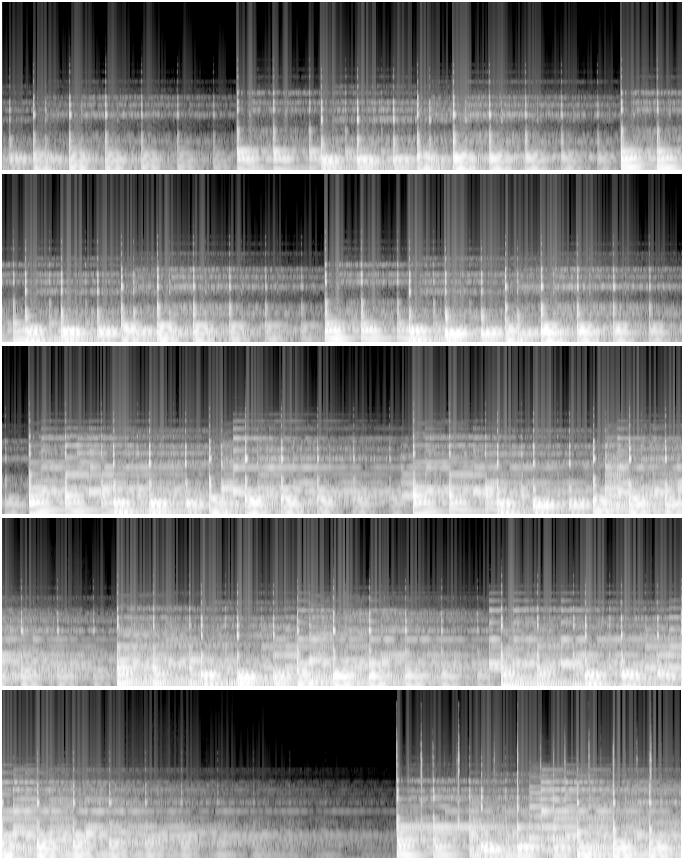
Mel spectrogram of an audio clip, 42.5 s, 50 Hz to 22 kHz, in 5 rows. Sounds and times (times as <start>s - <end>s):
Music: 0.0s - 42.4s.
